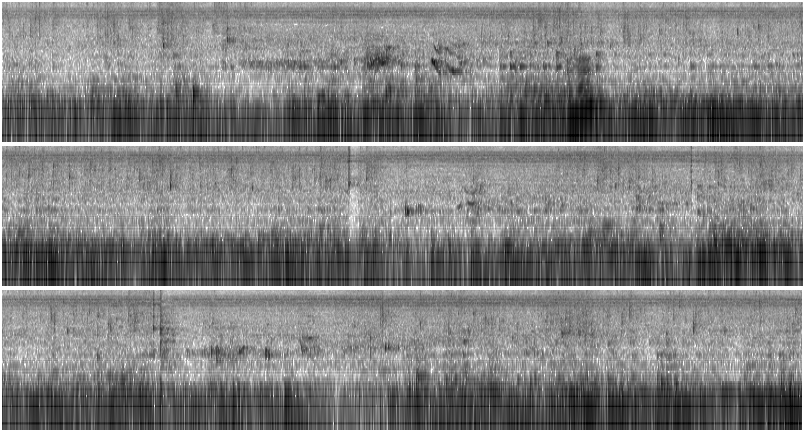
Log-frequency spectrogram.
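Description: Water runs from a tap while a cup and spoon are rinsed, a steady splashing rush that continues unbroken throughout with no talk.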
